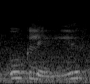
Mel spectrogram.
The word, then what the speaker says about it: ukulele: Actually, another fun fact, it's actually pronounced ukulele.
